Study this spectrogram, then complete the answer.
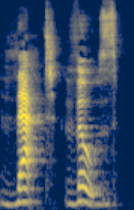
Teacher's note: o som do TH, que é a língua entre os dentes, porém com voz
